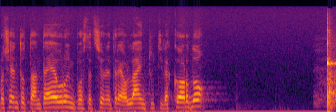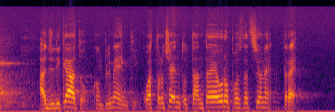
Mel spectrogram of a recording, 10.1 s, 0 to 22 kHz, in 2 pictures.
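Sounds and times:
gavel knock with ringing note: 0:04.9 - 0:05.4.

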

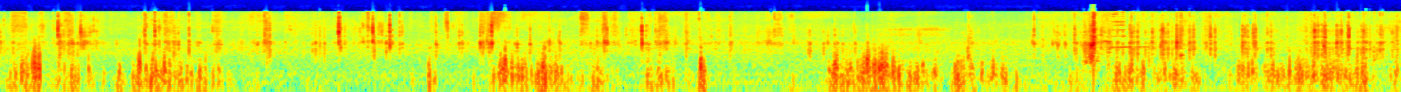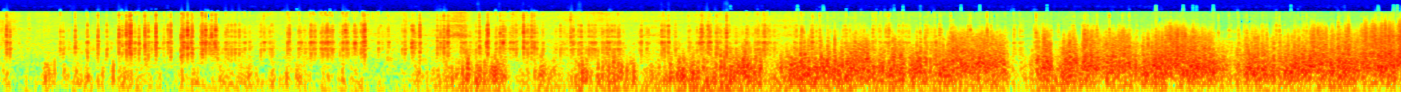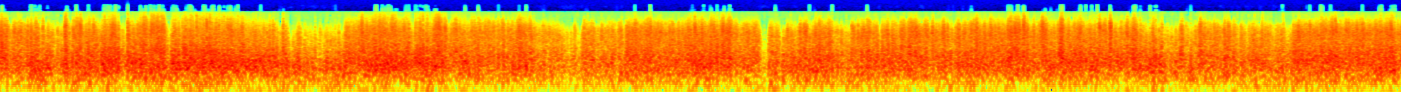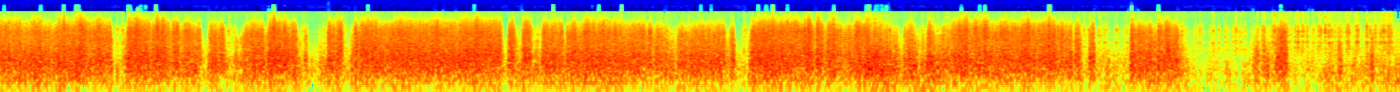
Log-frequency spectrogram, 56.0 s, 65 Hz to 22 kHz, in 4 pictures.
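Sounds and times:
wind rushing on microphone: 0:00.0 - 0:56.0.

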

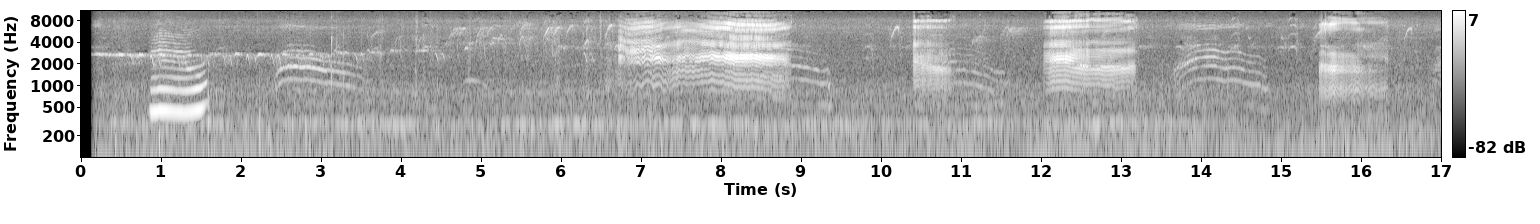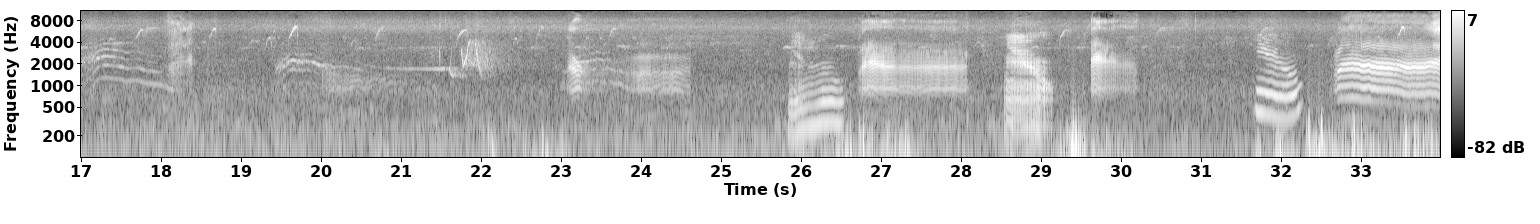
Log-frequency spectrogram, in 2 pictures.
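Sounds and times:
cat meowing: 0:02.4 - 0:03.4, 0:06.7 - 0:09.4, 0:10.4 - 0:14.9, 0:15.5 - 0:18.4, 0:19.4 - 0:21.6, 0:25.9 - 0:30.2, 0:31.7 - 0:33.9.

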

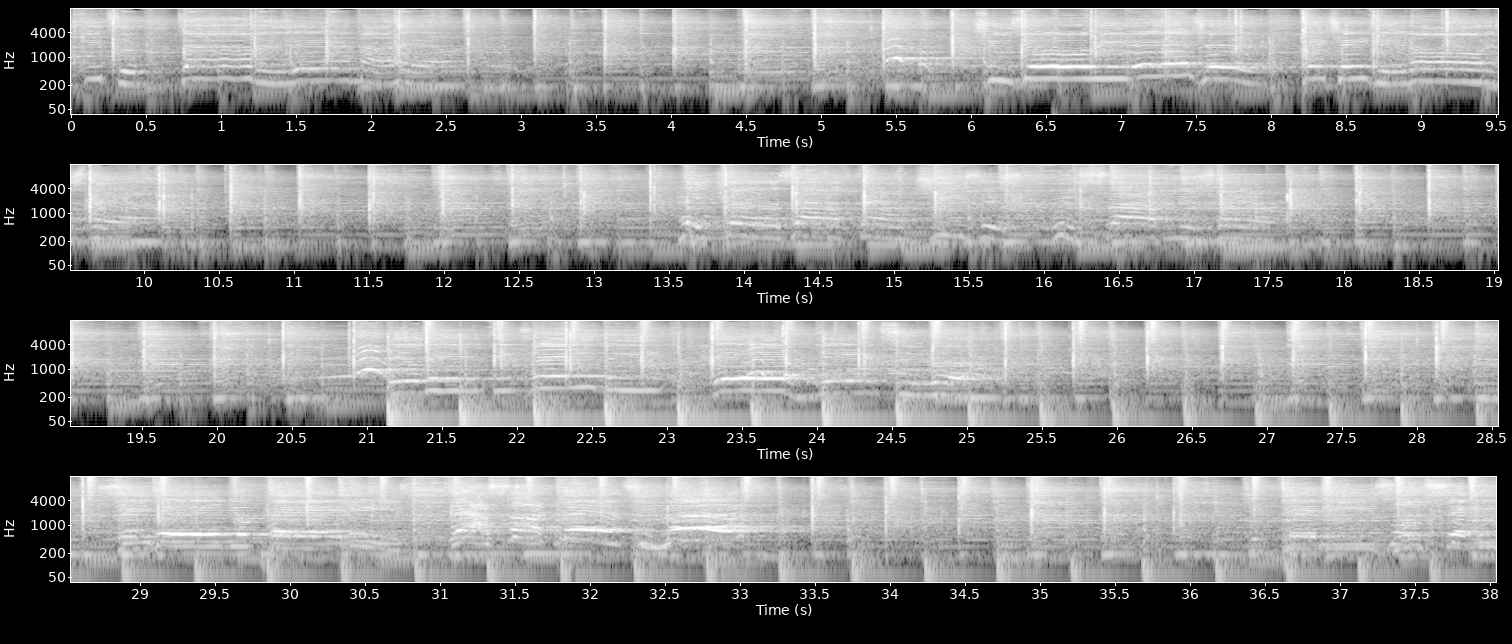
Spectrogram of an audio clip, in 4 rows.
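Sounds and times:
acoustic guitar: 0:00.0 - 0:38.0
percussion beat: 0:00.0 - 0:38.0
person singing: 0:05.4 - 0:10.1, 0:20.8 - 0:26.1, 0:28.7 - 0:33.5, 0:36.4 - 0:38.0.

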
